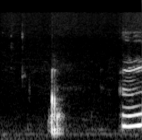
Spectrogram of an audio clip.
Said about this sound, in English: I have the fucking hiccups. This is the worst.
